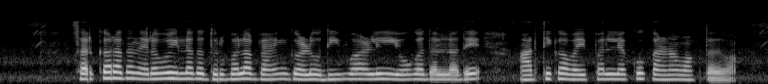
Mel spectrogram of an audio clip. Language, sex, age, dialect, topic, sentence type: Kannada, female, 31-35, Central, banking, statement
